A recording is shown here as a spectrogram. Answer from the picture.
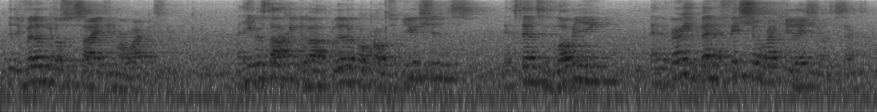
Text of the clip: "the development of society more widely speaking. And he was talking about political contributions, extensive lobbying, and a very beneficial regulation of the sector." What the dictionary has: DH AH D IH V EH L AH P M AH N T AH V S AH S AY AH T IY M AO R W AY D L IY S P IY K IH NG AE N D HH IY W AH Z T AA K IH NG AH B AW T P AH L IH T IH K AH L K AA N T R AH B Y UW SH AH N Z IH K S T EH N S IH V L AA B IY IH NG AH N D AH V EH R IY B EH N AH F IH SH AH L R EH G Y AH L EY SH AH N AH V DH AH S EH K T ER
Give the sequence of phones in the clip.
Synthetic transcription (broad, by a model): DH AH D IH V EH L AH P M AH N T AH V S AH S AY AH T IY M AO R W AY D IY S IY IH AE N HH IY W AH Z T AA K IH NG AH B AW T P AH L IH T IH K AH L K AA N T R AH B Y UW SH AH N Z IH K S T EH N S IH V L AA B IY IH NG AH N AH V EH R IY B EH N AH F IH SH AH L R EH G Y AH L EY SH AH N AH V DH AH S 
